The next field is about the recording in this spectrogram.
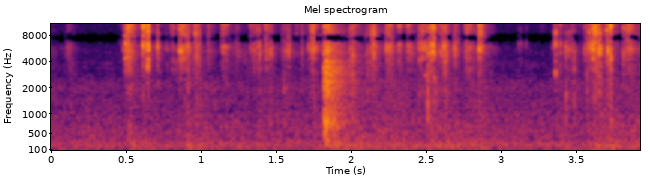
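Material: Plastic.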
